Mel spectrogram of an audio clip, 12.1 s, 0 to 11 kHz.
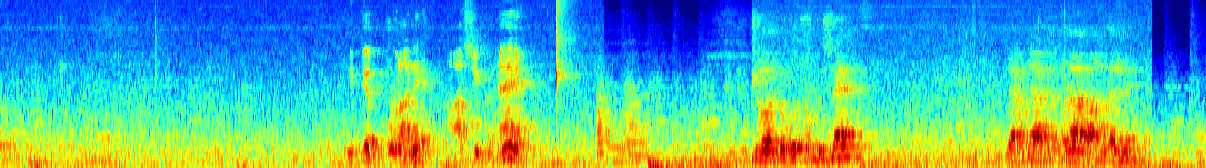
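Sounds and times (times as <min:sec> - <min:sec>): background music with held tones: 0:00.0 - 0:12.0
man speaking: 0:03.4 - 0:05.5, 0:10.0 - 0:11.5
sharp click: 0:05.5 - 0:05.8.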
